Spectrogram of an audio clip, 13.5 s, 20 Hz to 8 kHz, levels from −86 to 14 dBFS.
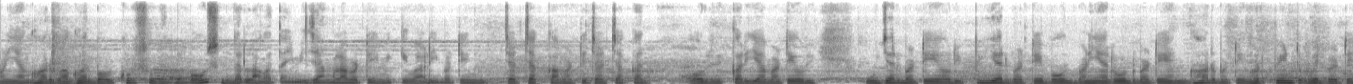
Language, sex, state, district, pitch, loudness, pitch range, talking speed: Hindi, female, Uttar Pradesh, Ghazipur, 175 Hz, -17 LUFS, 170-180 Hz, 185 wpm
